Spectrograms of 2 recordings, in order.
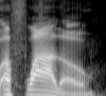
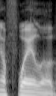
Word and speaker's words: Afualo: is about Drew afuelo am I saying it right I think I said it wrong already I I just looked it out wait Drew aflow I'm gonna keep saying afuelo though because it just I can't do it anyway and it says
